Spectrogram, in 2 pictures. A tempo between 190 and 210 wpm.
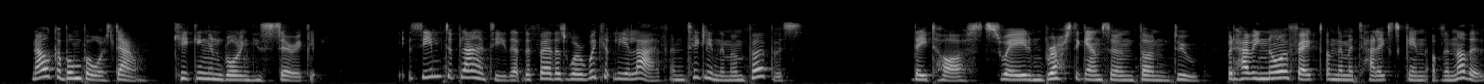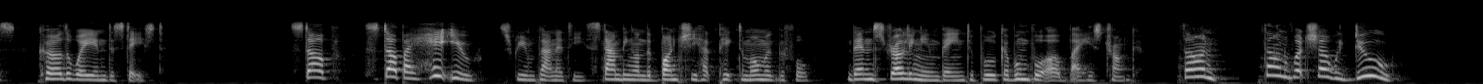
No: average, 165 wpm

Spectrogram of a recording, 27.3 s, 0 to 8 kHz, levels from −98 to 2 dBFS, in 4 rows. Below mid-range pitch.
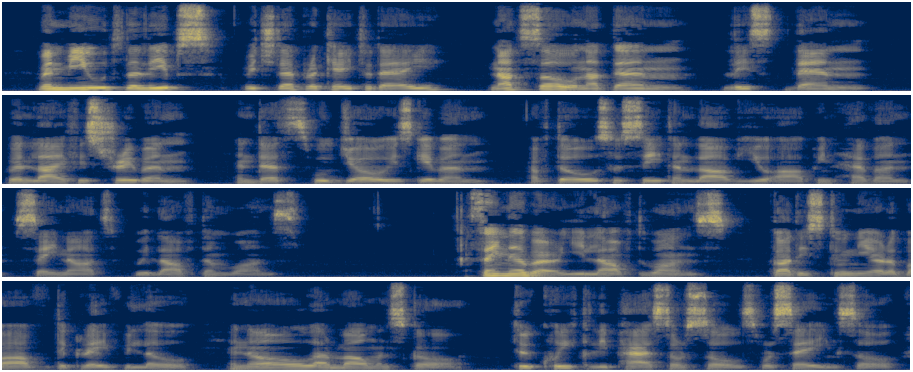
Yes: low, 110 Hz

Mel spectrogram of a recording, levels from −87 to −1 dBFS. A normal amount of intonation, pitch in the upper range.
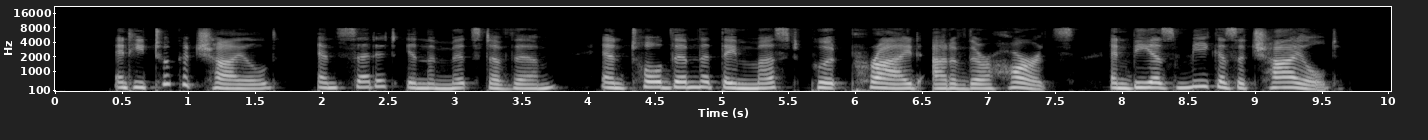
Yes: average, 3.0 semitones; high, 220 Hz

